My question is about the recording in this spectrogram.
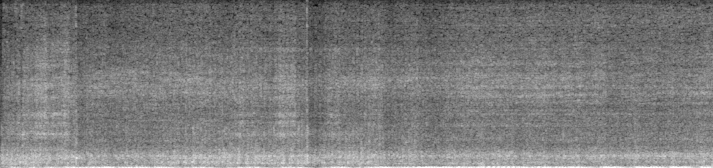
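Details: BA Falcon after a drift day, check engine light coming and going: uneven, lumpy loping idle, sounding like big cams and idling high, from a suspected blown intake manifold gasket vacuum leak upsetting the mixture.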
